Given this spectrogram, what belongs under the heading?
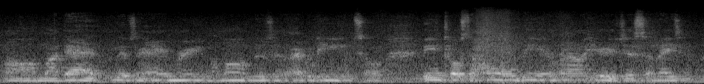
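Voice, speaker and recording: A low-voiced man from Mississippi telling a room about his years as a player and coach. He talks earnestly and rambles, with plenty of fillers. He sounds far from the mic, in a roomy space with clear background noise. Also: monotone, normal speed. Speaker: football coach. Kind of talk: self-introduction to a room. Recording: roomy, distant, noisy room recording.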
